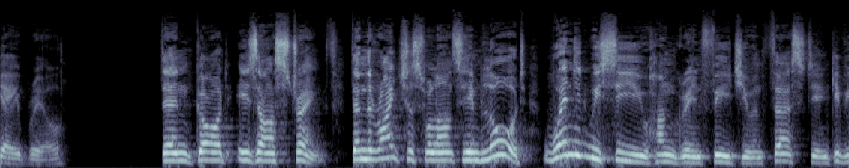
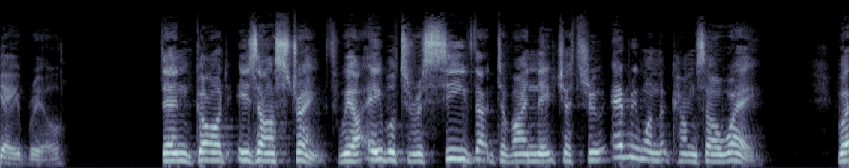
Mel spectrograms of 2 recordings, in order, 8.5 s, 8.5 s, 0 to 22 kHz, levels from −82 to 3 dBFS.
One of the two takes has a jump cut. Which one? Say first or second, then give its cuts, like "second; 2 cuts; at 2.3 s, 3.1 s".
first; 1 cut; at 3.4 s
